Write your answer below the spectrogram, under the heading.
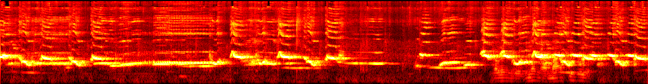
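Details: Jagal blorok songbird warming up, pouring out fast, loud whistled phrases that bend up and down, with a short pause before a busier rattling burst.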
